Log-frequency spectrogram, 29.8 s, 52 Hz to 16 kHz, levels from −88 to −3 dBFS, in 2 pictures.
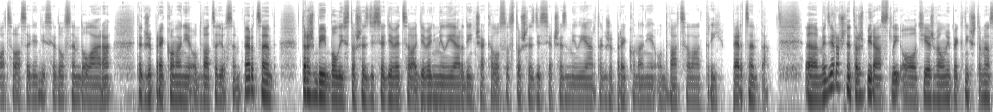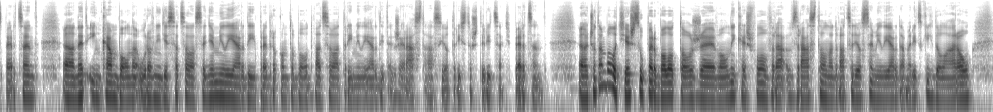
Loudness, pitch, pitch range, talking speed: -29 LUFS, 110 Hz, 105-115 Hz, 120 wpm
